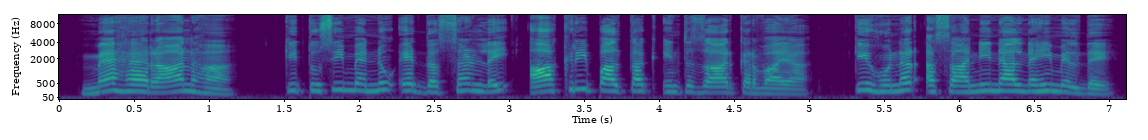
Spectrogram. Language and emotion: Punjabi, disgusted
